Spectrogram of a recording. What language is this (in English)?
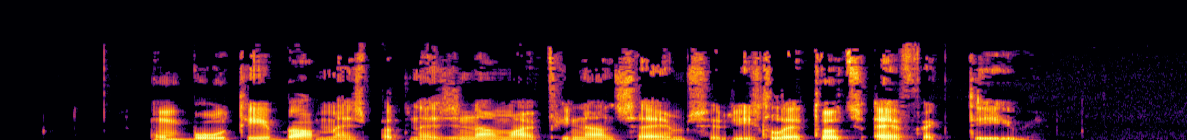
Latvian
